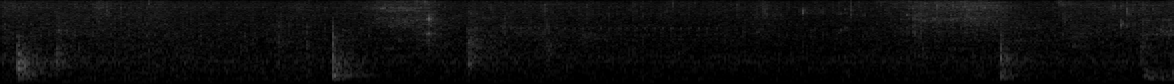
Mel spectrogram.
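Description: Faint sounds of two people biting into and chewing burritos, with a few soft clicks and rustles from handling the tortilla wraps over a quiet room hiss.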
